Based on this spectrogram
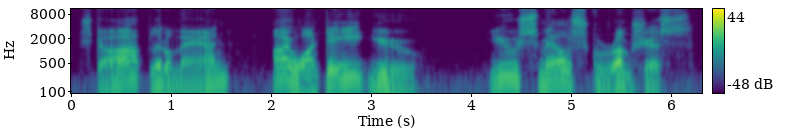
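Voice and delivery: storybook cow, drawing out the last words; mooing cow. A narrator's reading. Cow calls to the gingerbread man, slowing mooing voice. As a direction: moo the words slowly toward the end. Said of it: "mooed the cow".

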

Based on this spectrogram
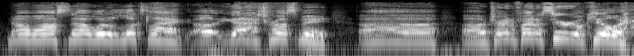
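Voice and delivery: high, loud excuses to Mom; hammed-up frantic explaining; flustered son. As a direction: protest like a grown son caught out. Acted cop excusing himself to mom.

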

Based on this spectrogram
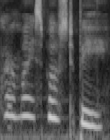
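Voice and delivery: high-pitched retold plea; confused player. Retold confused reply to yelling coach.

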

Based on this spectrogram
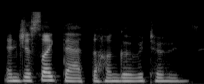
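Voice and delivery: low, softly intoned mock melodrama; lightly hammed-up brooding, voice dropped; drama queen. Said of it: "like the drama queen he is".

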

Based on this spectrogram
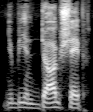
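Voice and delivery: normal talking voice

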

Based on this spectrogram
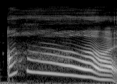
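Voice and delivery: long, high-pitched blissful "aah"; drawn-out "aah" of food bliss; delighted "ah". Retold or imitated. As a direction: hold a high, mock-heavenly sigh of delight. Acts out delighted reaction to eggplant.

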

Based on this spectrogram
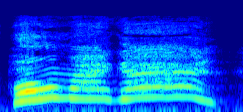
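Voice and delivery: very high, drawn-out squeal; mock a gushing fan's high squeal, slowly; excited girls. Group of girls spotting the girlfriend, high mock fangirl squeal. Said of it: "this group of girls just right away".

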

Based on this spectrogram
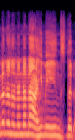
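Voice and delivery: high, loud rush of objection; excited retold protest; mock urgent correction. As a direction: cut in loudly, pitched right up, as if correcting someone. Acting out a hurried correction.

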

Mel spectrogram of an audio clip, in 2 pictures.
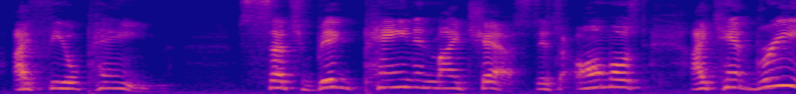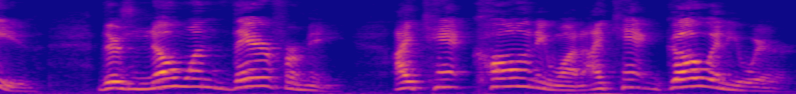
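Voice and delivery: high, loud, desperate outcry; anguished panic. Acted. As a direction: cry out as if nobody will come. Child in panic, pain, unable to breathe.

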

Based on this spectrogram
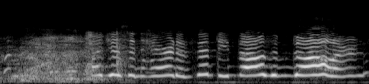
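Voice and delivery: slow, laughing and weeping at once; laugh-crying. Acted. Irma tells the Professor her fortune, laughing and crying. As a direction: blurt the news through happy tears. Tearful announcement of windfall.

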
